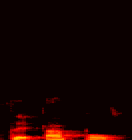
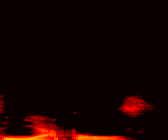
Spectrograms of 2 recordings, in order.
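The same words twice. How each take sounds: First: A small pause separates the two words. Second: A soft Y sound joins the two words. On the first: The speaker calls it wrong. "we don't say the apples, the apples, because it creates that pause, that gap" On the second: The speaker calls it right. "we force them to connect by putting this soft consonant, which is a Y sound"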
